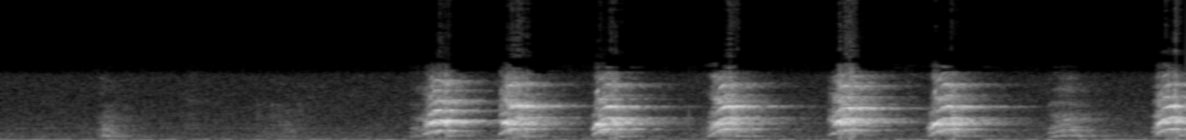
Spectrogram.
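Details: Barking from a Shih Tzu puppy: a faint yip at first, then from two seconds a steady run of seven high, harmonic-rich barks about every half second.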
